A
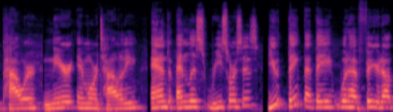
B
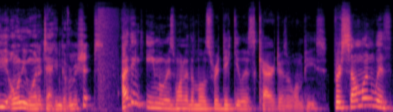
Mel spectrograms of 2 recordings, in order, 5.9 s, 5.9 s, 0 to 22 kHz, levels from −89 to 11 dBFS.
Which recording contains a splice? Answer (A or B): B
